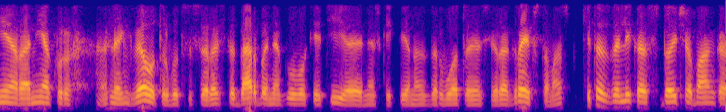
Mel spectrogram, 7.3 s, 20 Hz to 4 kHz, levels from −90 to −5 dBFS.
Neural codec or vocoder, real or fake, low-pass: none; real; 3.6 kHz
